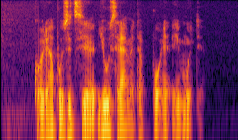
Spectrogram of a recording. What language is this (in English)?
Lithuanian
